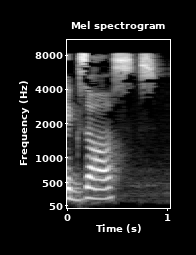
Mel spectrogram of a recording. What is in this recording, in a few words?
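"exhausts", English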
